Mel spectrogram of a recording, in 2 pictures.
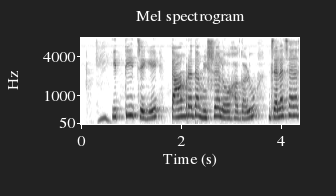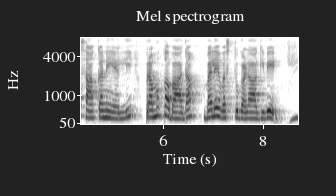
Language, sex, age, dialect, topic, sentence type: Kannada, female, 18-24, Coastal/Dakshin, agriculture, statement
